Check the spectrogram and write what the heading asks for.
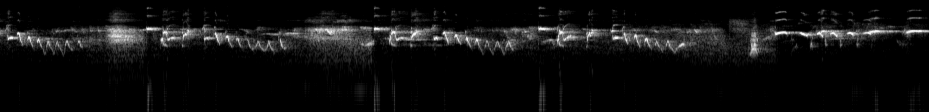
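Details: Oriental magpie-robin singing loudly in the morning, its song meant to provoke other magpie-robins into singing; varied whistled phrases with rapid descending trill runs, sharp high notes and rich warbles, nearly continuous.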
